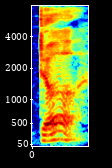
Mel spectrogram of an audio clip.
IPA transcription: d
